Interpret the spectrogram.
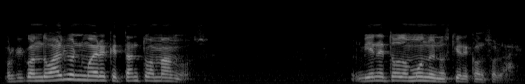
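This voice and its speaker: Pastor preaching, man with a bright, pressing voice pitched a bit high; builds to fervent emphasis. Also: animated. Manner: preaching with rising intensity and slow emphatic phrases. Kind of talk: sermon.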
